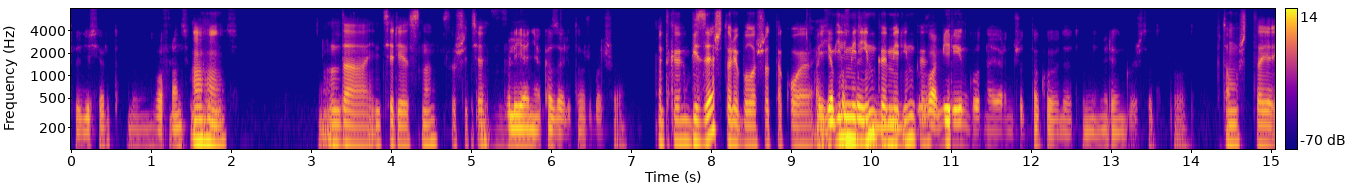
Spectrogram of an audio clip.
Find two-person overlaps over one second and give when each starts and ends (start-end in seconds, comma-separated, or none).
9.3-10.8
